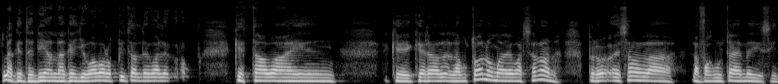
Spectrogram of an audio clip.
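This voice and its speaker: A man speaks very fast in a high, dark, mellow voice. His loudness stays very even. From Las Palmas de Gran Canaria, Canary Islands, Spain. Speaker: retired ENT doctor (otorhinolaryngologist). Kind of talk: podcast interview answer, reminiscing.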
